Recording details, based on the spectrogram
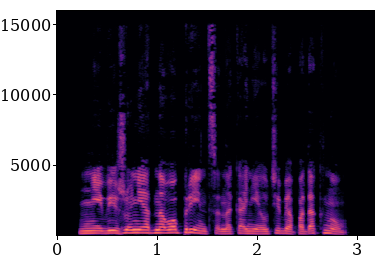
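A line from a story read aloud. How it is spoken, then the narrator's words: Angry chuckle. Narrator (Russian): Зло хохотнул Шафранов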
